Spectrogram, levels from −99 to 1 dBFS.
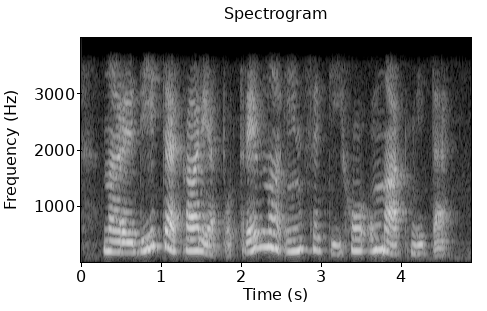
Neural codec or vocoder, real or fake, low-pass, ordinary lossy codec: vocoder, 44.1 kHz, 128 mel bands every 256 samples, BigVGAN v2; fake; 3.6 kHz; none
